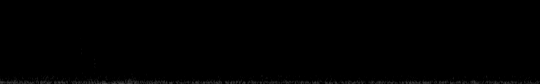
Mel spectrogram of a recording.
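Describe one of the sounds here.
Soft interface clicks sound a few times.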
